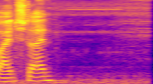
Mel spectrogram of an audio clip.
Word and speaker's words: Einstein: Love that you want to educate me on the pronunciation of Einstein. Probably coming from Americans who pronounce Stein as Steen.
